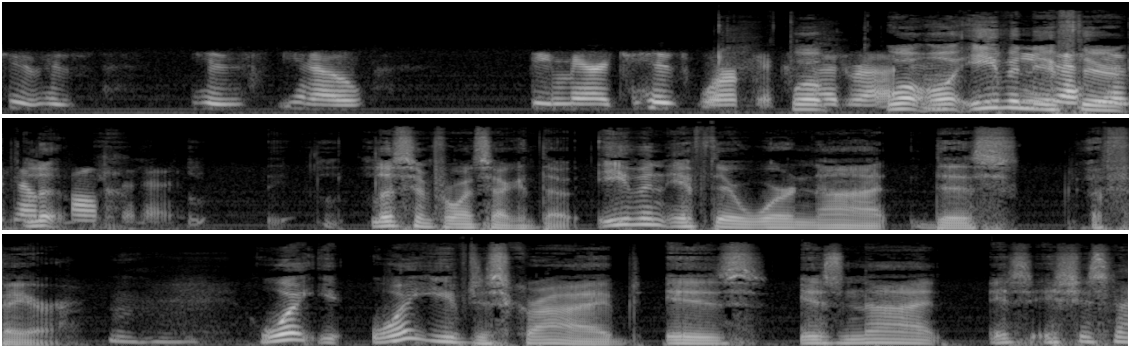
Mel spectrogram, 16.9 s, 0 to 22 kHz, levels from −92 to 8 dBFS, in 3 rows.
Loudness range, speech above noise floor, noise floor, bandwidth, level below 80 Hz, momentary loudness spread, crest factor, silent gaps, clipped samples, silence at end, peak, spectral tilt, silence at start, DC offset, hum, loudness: 7 LU; 41 dB; -66 dBFS; 16.5 kHz; -50 dBFS; 17 LU; 22 dB; none; under 0.1%; 0 s; -6 dBFS; -4.5 dB/octave; 0.05 s; under 0.1%; none; -26 LUFS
